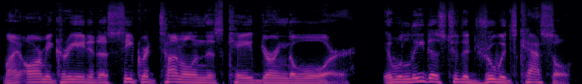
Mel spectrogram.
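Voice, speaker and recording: Man acting as deep-voiced devoted warrior father. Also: expressive, normal speed, dry recording, lightly acted. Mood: determined. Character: grave, devoted father, freed werewolf and army commander. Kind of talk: scripted video game character dialogue.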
